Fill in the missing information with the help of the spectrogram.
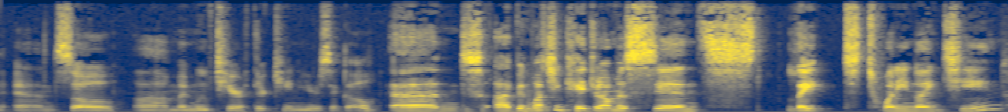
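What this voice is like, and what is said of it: Canadian accent. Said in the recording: “from the accent you can tell I'm Canadian”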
